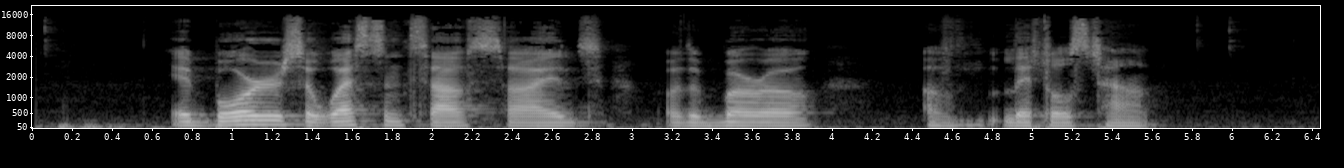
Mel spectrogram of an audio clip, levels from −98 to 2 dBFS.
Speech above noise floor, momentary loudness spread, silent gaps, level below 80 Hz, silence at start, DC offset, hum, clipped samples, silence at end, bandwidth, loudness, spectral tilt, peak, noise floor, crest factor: 38 dB; 16 LU; none; -58 dBFS; 0.15 s; under 0.1%; none; under 0.1%; 0.8 s; 15.5 kHz; -33 LUFS; -4.5 dB/octave; -14 dBFS; -70 dBFS; 20 dB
